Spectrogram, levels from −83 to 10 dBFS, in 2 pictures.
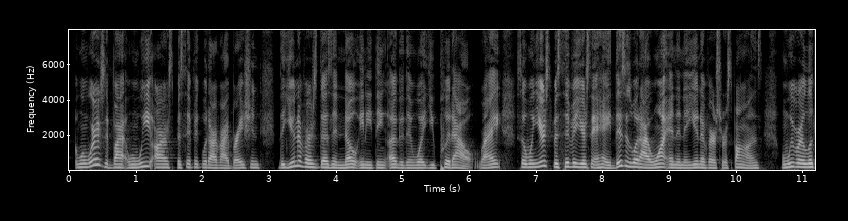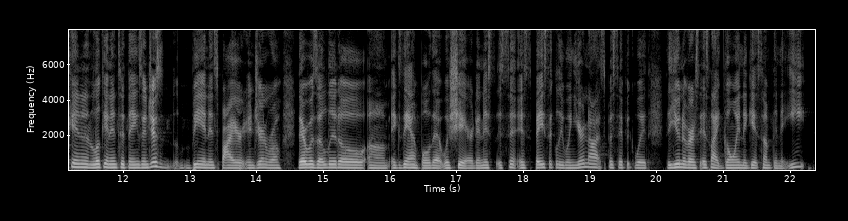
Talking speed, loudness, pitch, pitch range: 215 wpm, -23 LUFS, 170 Hz, 155-185 Hz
